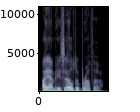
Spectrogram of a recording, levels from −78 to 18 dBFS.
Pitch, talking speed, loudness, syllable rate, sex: 185 Hz, 215 wpm, -15 LUFS, 6.1 syllables/s, female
